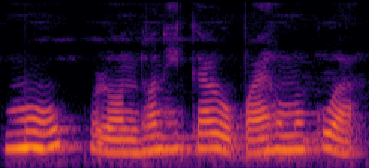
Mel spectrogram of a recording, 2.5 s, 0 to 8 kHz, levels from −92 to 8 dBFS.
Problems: low volume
